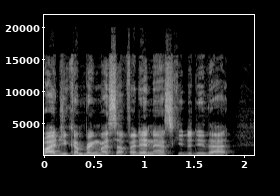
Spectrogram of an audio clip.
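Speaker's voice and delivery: loud yelling. Retelling a film scene where one character yells at another: imitating someone yelling. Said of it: "So he's yelling at him".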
